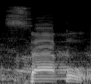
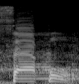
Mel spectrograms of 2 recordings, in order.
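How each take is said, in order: The two takes are said the same way.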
